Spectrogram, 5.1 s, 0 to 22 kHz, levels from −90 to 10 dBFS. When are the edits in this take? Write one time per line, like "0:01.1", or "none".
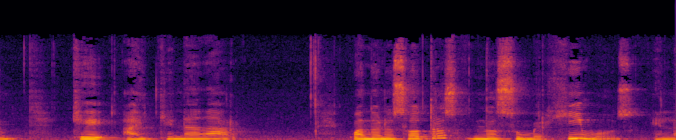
none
